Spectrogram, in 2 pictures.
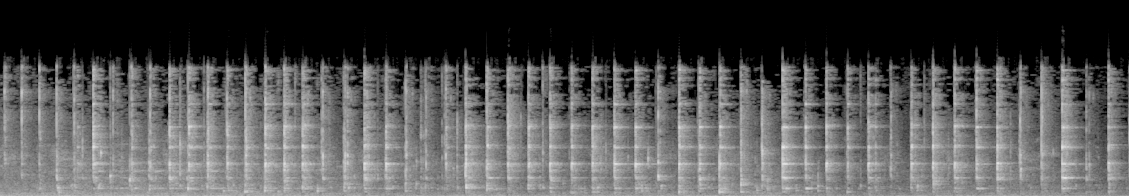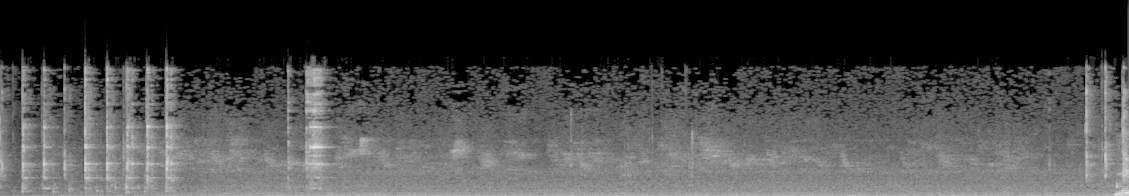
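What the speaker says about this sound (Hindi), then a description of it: "अब सबसे पहले एग्स को बीट कर लेते हैं।" Eggs beaten briskly in a bowl with a fork or whisk for an omelette, a rapid steady clatter of metal against the bowl for about thirteen seconds, then stopping, with only quiet kitchen background and a faint clink afterwards.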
